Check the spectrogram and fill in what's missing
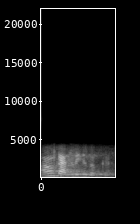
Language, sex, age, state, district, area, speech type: Odia, female, 30-45, Odisha, Khordha, rural, conversation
